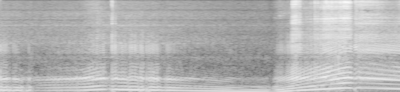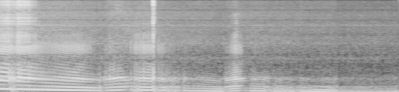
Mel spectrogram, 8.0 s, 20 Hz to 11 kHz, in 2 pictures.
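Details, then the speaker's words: Honda Civic EK hatch just after a Y8 exhaust manifold (header) swap with Fel-Pro gaskets: repeated revs with a raspy, buzzy exhaust note, as expected from the fresh header; smoke from the new header. "like I expected, it sounds a little raspy."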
